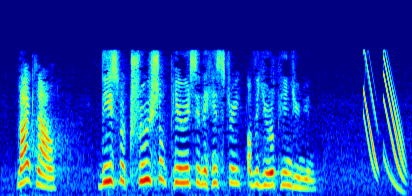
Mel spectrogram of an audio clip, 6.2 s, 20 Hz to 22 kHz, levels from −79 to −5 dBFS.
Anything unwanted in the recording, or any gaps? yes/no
yes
